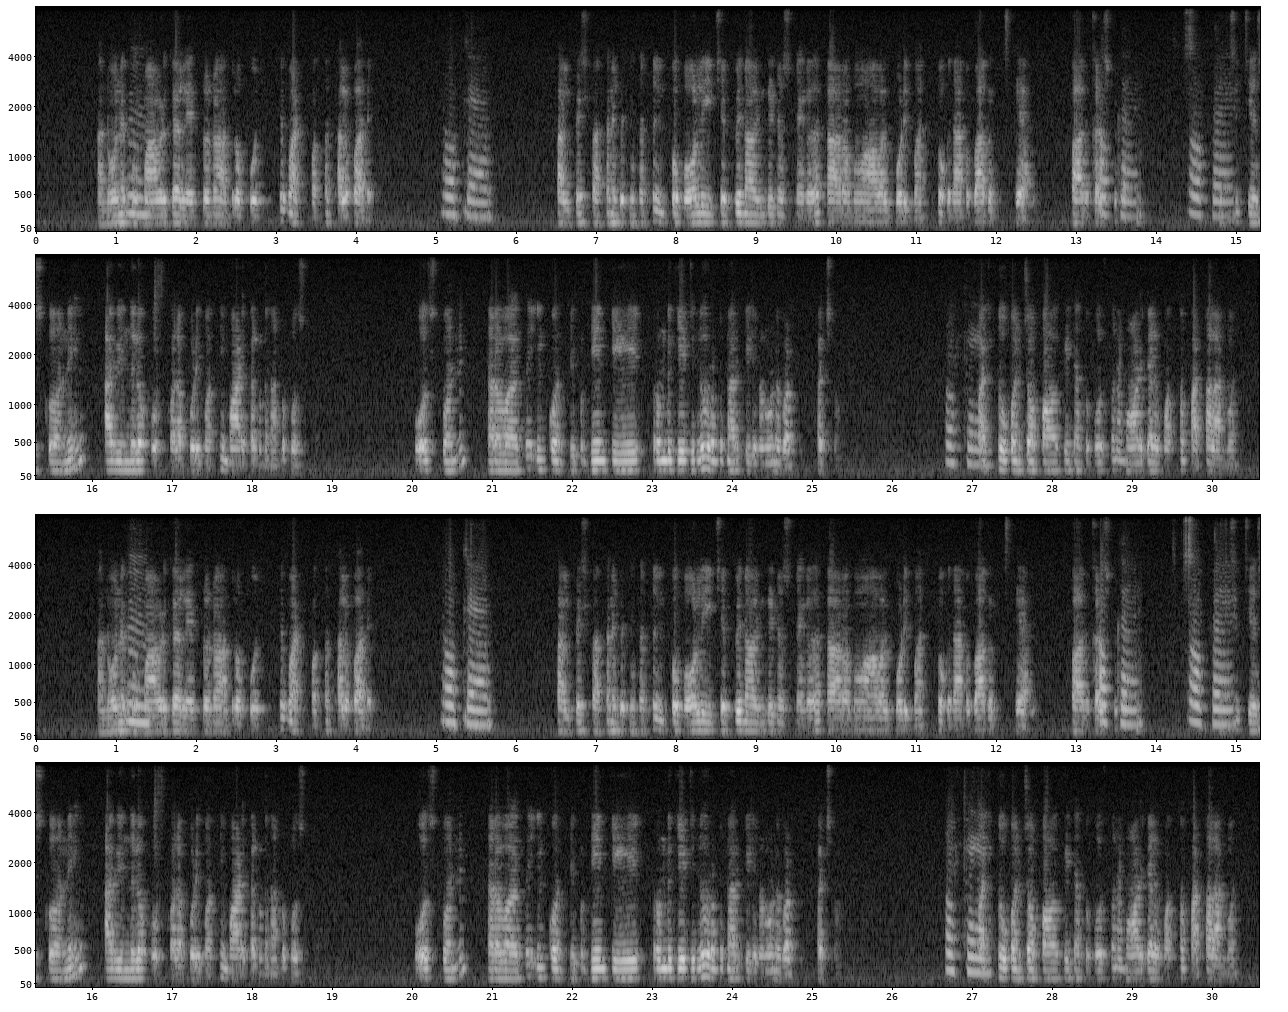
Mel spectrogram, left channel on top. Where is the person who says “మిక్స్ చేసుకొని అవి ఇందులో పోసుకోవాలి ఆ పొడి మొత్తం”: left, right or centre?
Centre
